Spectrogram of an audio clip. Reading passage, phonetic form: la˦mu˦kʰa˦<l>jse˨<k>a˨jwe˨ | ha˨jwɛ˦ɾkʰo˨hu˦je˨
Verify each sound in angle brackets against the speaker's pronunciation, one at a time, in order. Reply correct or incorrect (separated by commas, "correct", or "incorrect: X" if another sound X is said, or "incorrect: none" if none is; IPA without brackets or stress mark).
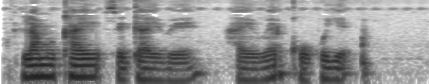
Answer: incorrect: none, incorrect: ɡ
